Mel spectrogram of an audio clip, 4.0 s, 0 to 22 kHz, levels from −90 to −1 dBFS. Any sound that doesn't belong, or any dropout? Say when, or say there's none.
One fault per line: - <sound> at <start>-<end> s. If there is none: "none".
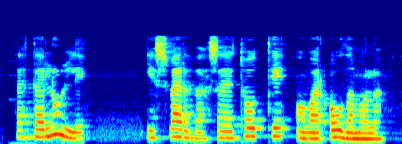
none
